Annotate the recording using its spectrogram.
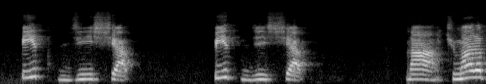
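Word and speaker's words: пятьдесят: 50 bukan piat jisyat ya bacanya, jadi pit jisyat.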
